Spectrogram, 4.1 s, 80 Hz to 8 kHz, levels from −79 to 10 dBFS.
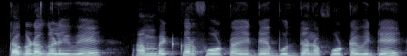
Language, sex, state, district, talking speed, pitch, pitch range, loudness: Kannada, female, Karnataka, Bidar, 105 wpm, 235 Hz, 230-240 Hz, -17 LUFS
